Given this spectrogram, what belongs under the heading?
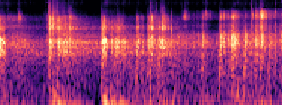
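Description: Grenade blasts in the shooter game Standoff come as two heavy booming thuds about a second apart, followed by lighter scattered impacts and game noise.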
